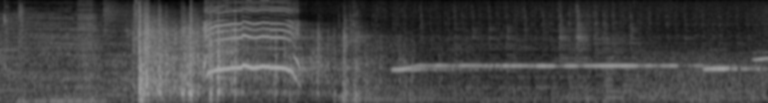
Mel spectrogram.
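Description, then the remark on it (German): A sharp, loud thunderclap bursts in and rumbles for a couple of seconds, followed by a quieter stormy background with a thin, steady whistling tone. “Es fehlt eigentlich nur noch Gewitter.”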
